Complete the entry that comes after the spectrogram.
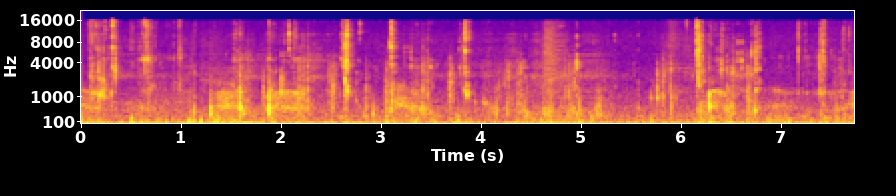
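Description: A person chewing and biting jumbo cocktail shrimp close to the microphone: many short, wet mouth clicks scattered irregularly.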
